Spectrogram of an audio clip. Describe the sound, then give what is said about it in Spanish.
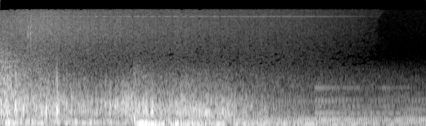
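Continuous gunfire crackles in dense overlapping bursts as shooting goes on at a journalist who is filming. The noise is loud and steady throughout and carries no clear voices. “¡Siguen disparando!”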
